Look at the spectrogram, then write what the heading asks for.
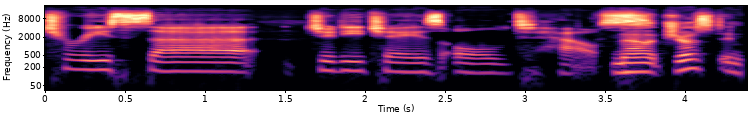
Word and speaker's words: Giudice: Now, in the New York, New Jersey metro area Italian, Teresa does pronounce that Judice, which I just feel is not as attractive as Giudice.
